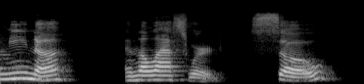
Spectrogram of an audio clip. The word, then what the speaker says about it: Mina: But Tuma, Mina, M-I-N-A, Mina. Great. So it goes Tuma Mina, Tuma Mina. We'll get to the rhythm in a minute. Tuma Mina, and the last word.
